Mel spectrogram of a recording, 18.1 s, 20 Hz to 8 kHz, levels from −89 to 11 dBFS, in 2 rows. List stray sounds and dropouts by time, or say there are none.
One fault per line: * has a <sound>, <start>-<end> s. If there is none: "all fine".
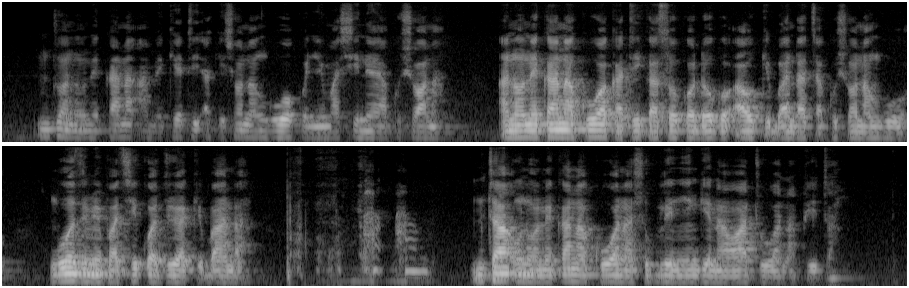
* has a throat clearing, 11.9-13.4 s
